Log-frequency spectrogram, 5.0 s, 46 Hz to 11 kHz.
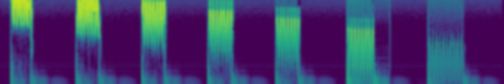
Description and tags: moog mod filter13
Moog Prodigy modulation filter sounds
Recorded using an original 1970s Moog Prodigy synthesiser
70s, effect, fiction, moog, prodigy, retro, science, sci-fi, space, synth, synthesiser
